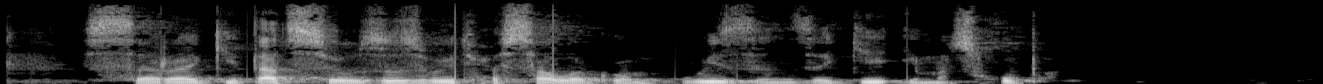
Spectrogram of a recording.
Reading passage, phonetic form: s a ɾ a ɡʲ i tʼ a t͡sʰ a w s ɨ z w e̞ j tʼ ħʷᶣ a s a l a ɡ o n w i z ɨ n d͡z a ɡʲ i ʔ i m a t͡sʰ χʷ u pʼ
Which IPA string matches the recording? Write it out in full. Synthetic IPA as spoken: s a ɾ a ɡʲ i tʼ a t͡sʰ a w z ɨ z w e̞ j tʼ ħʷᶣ a s a l a ɡ o m w i z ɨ n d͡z a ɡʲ i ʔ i m a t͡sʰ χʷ u pʼ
